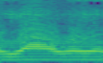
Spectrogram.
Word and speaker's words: Yahweh: We have a tetragrammaton there, J-H-V-H or Y-H-W-H, whichever you Hebrew pronunciation you prefer, Yahweh or Jehovah then.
